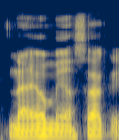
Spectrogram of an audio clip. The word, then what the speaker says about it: Naomi Osaka: Naomi Osaka, did I say it right? – Naomi Osaka, yep.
